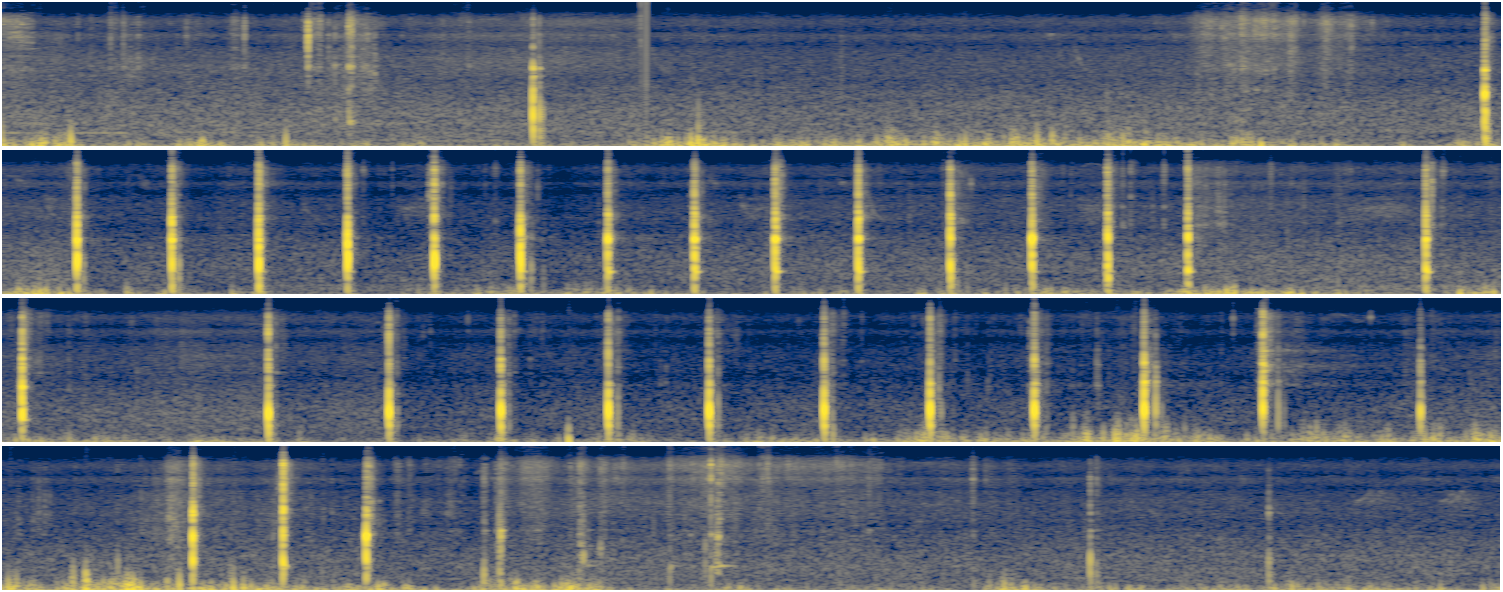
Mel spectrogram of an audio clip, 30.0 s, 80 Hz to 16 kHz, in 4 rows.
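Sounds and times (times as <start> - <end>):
knife splitting firewood knocks: 23.3 - 26.4.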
